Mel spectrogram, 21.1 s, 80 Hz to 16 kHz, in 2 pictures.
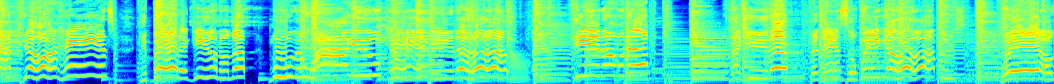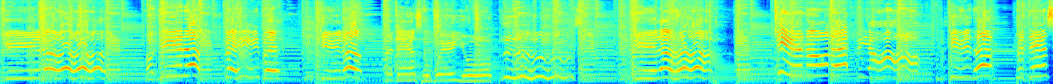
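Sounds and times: acoustic guitar: 0:00.0 - 0:21.0
woman singing with vibrato: 0:00.0 - 0:21.0.

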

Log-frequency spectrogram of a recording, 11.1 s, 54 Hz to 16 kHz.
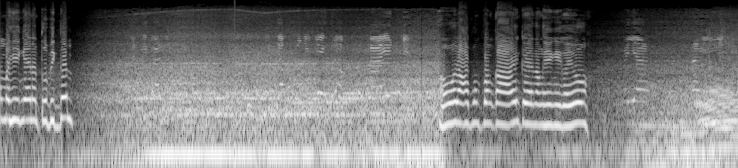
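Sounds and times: low traffic hum: 0:00.0 - 0:11.0
vehicle passing by: 0:00.6 - 0:11.0.

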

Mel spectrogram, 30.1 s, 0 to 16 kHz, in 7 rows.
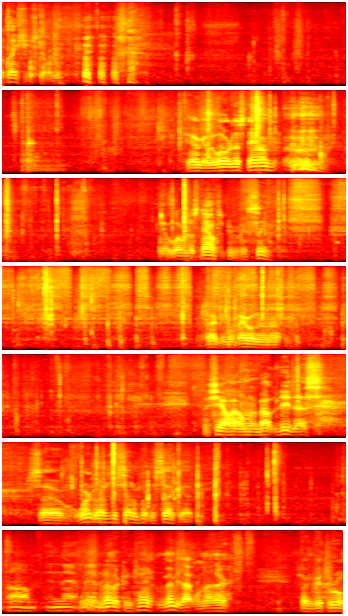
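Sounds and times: quiet handling noise: 0:02.1 - 0:12.2, 0:13.0 - 0:21.1, 0:21.9 - 0:26.0
glass enclosure scraping: 0:12.7 - 0:17.4
objects clicking and tapping: 0:13.0 - 0:18.9
man talking: 0:15.4 - 0:16.5, 0:29.5 - 0:30.0.

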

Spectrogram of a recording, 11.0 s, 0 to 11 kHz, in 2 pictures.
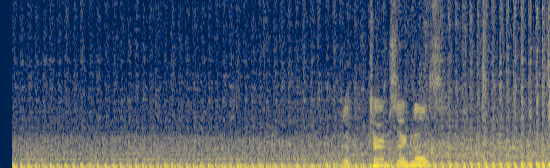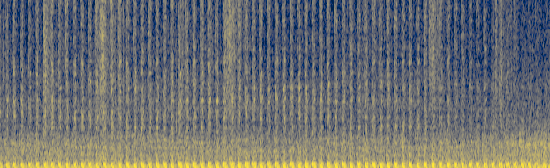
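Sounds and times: engine idling: 0:00.1 - 0:11.0.

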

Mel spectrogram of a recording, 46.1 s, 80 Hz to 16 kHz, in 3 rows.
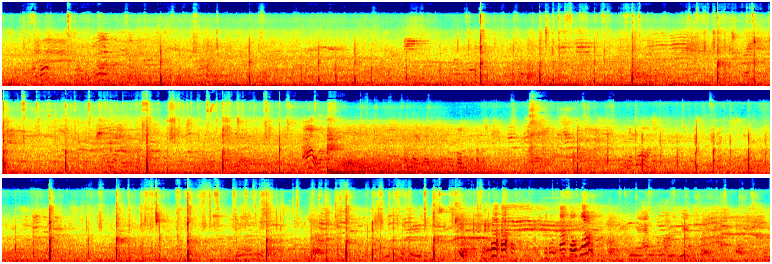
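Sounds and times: faint voices: 0:00.0 - 0:46.0
tennis ball struck with racquets: 0:31.6 - 0:35.3.

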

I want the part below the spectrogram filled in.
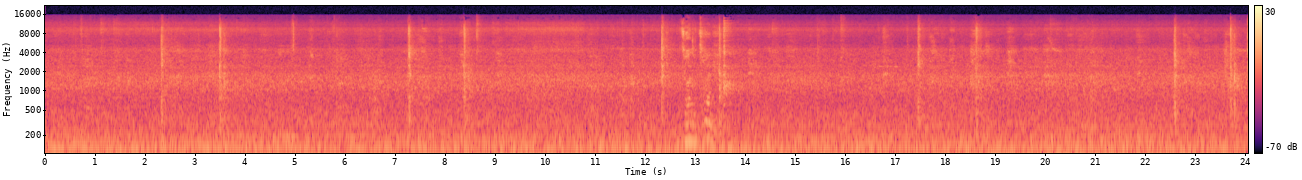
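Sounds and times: low machinery hum: 0:00.0 - 0:24.0
hands and feet tapping on concrete: 0:03.4 - 0:03.8, 0:07.2 - 0:07.6, 0:08.3 - 0:08.8, 0:22.4 - 0:24.0.

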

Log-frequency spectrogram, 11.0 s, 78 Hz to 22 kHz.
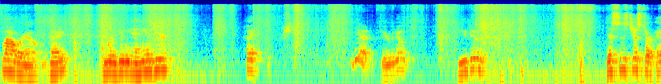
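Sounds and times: plastic bag rustling and crinkling: 0:00.0 - 0:10.6.

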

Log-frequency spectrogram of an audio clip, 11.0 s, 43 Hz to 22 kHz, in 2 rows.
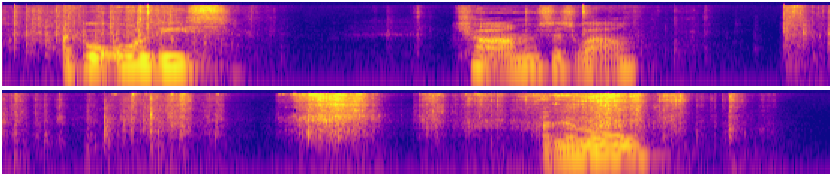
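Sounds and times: plastic bag crinkling: 0:00.0 - 0:01.6, 0:04.5 - 0:07.1.

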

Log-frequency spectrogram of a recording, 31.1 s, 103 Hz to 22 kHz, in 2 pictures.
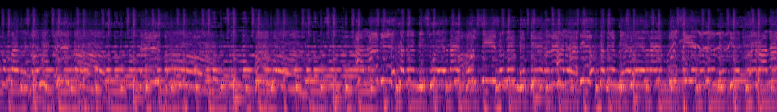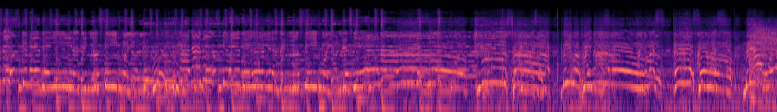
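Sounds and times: electronic keyboard folk dance music: 0:00.0 - 0:31.0.

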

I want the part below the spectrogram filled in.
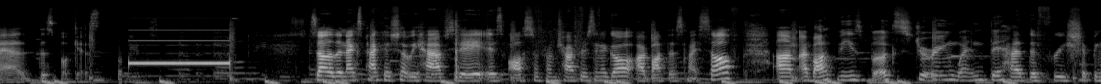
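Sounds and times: test-tone beep: 0:01.3 - 0:02.4.

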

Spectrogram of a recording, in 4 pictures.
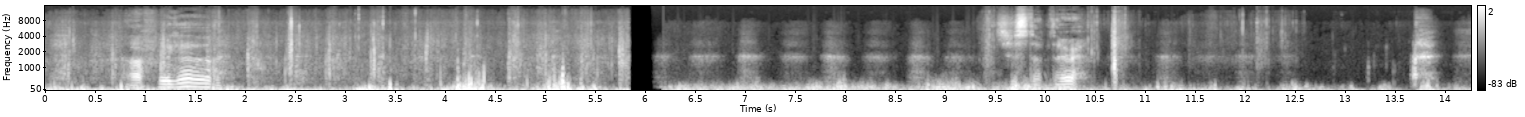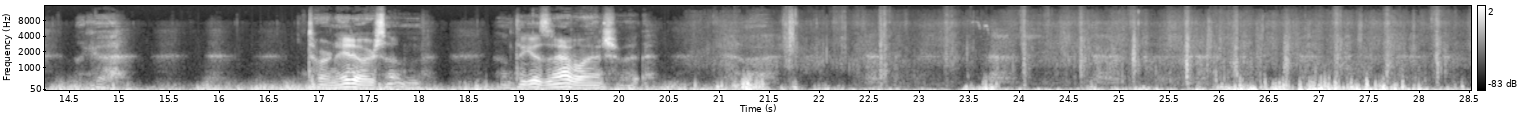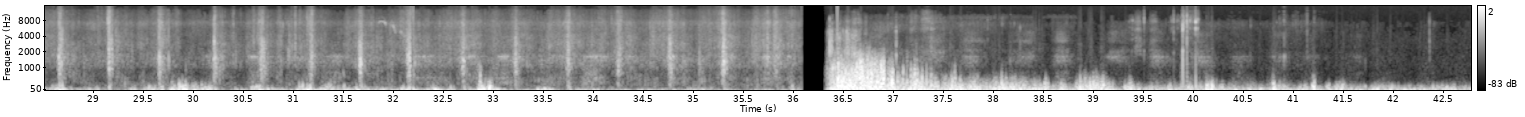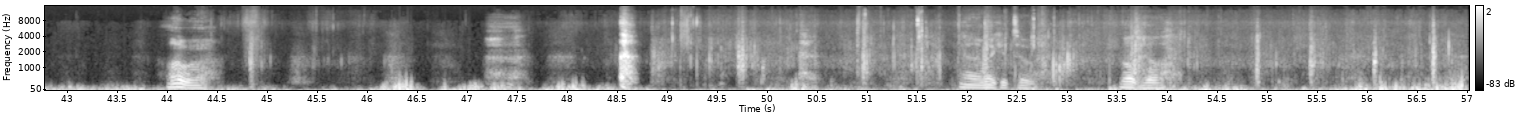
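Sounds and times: footsteps on grass: 0:00.0 - 0:05.9, 0:21.4 - 0:36.1, 0:48.9 - 0:57.0
breathy voice-like sounds: 0:13.6 - 0:16.2, 0:21.0 - 0:36.1, 0:47.1 - 0:56.0.

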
